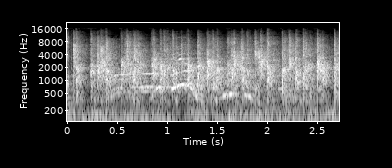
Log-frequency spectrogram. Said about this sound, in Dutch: mag ik een applaus voor Tabe Ido?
